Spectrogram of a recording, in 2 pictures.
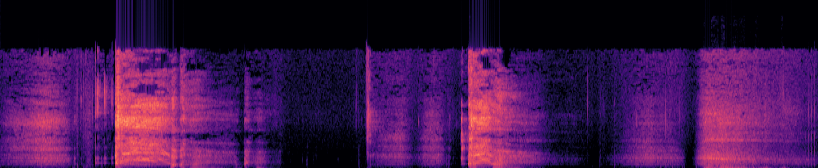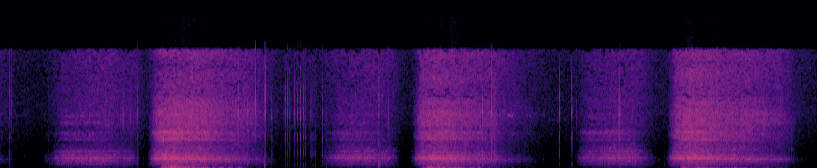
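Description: Repeated harsh, forceful coughs, some with a rough throaty edge, coming in separate bursts about every three seconds.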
